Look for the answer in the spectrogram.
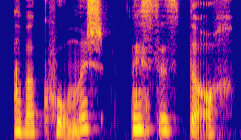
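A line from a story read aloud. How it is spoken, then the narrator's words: Laughing again. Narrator (German): sagte und lachte von Neuem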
